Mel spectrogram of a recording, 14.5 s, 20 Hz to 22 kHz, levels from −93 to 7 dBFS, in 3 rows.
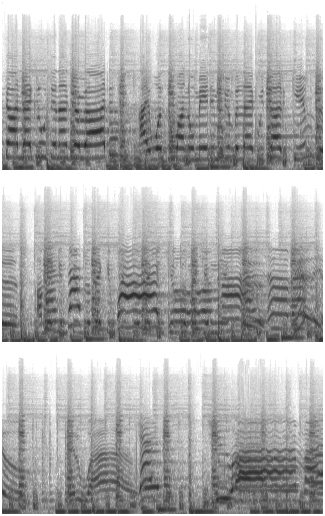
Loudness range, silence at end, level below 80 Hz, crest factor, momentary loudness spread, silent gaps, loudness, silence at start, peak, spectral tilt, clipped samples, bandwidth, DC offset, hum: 3 LU; 0 s; -28 dBFS; 14 dB; 7 LU; none; -18 LUFS; 0 s; -4 dBFS; -7.5 dB/octave; under 0.1%; 10.5 kHz; under 0.1%; none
